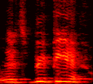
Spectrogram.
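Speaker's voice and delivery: usual speaking voice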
